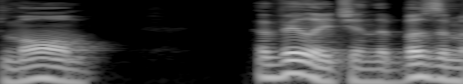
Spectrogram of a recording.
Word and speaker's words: Malham: But I got safe over it, so there's an end, and came to Malham, pronounced Maum, a village in the bosom of the mountains, seated in a wild and dreary valley.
